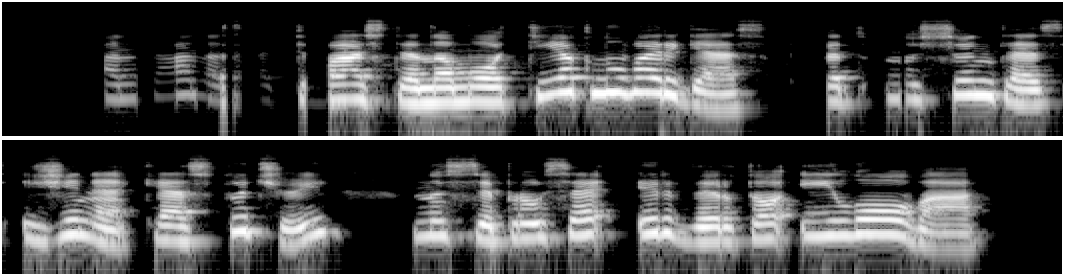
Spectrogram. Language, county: Lithuanian, Utena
